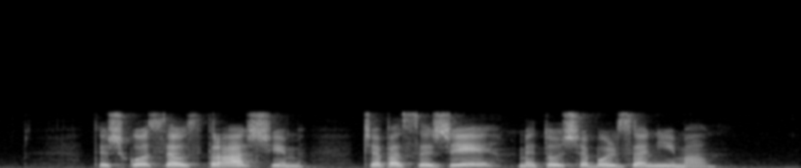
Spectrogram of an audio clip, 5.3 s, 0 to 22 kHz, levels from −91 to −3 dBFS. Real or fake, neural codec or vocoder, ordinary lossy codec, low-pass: real; none; none; 7.2 kHz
